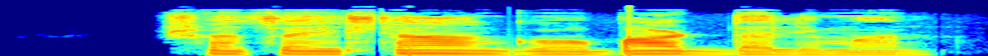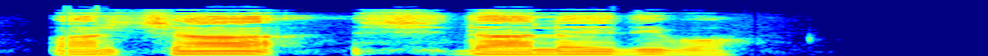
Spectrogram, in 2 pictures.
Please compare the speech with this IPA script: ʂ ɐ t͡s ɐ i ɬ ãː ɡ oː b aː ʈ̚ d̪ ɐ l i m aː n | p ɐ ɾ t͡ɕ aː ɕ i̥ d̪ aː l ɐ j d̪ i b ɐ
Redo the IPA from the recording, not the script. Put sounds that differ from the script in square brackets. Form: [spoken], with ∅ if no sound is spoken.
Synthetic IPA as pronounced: ʂ ɐ t͡s ɐ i ɬ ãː ɡ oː b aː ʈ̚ d̪ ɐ l i m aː n | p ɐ ɾ t͡ɕ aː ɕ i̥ d̪ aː l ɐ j d̪ i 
